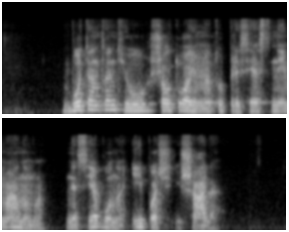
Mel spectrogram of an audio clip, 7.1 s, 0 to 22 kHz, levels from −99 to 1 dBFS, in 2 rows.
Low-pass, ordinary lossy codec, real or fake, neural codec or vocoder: 10.8 kHz; Opus, 16 kbps; fake; vocoder, 48 kHz, 128 mel bands, Vocos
